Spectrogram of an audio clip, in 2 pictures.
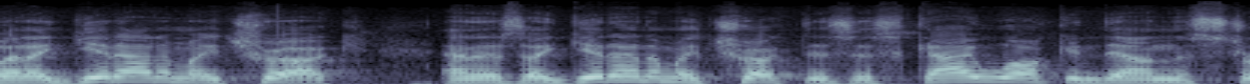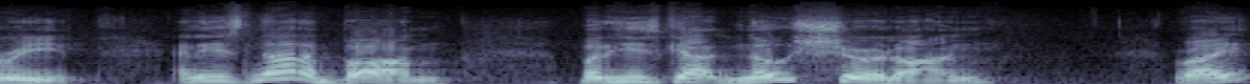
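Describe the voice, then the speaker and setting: A man with a New York accent talks in an animated tone at a moderate pace, using a high voice with very wide pitch swings. The background is quiet. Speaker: chiropractor and marketing coach. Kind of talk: seminar talk to audience.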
